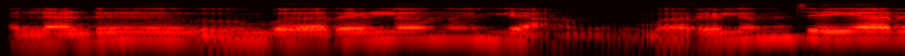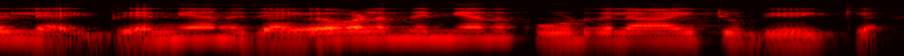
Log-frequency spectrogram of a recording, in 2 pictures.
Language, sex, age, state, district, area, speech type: Malayalam, female, 30-45, Kerala, Kannur, rural, spontaneous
